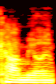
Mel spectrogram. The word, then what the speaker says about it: chameleon: I was saying chameleon with a hard C. I'm pretty sure it's a hard C. I've always said it with a hard C, and I will never be persuaded otherwise, as long as I live.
